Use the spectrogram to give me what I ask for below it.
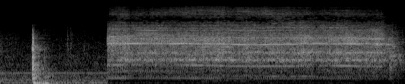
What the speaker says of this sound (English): I'm gonna cut this off and then sand it.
